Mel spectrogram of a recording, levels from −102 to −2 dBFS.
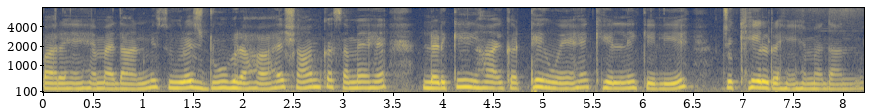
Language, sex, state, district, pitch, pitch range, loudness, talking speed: Hindi, female, Uttar Pradesh, Gorakhpur, 205 Hz, 185-220 Hz, -15 LUFS, 195 wpm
